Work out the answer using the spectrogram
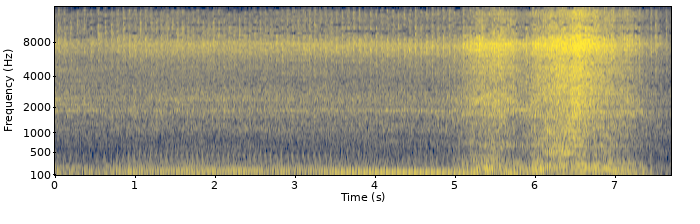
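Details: Bajaj Dominar 400 BS6 after engine noise repair: even low idle thrum with a short clean rev blip, no chain slap rattle; guide noise may remain, guide replacement still needed.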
